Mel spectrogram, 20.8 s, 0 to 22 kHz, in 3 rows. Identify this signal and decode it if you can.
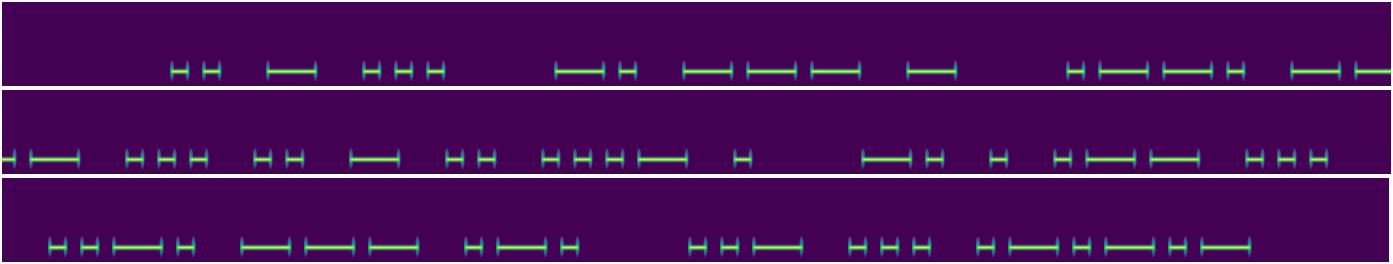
Morse code, heard as a keyed tone, about 15 wpm, 700 Hz. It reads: ITS NOT POSITIVE NEWS FOR US.
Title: Sentences from Top 1000 Words - Review Part 5 - 15wpm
